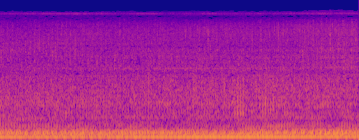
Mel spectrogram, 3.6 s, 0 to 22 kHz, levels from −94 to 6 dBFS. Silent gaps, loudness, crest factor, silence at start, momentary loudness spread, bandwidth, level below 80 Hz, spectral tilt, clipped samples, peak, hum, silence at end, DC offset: none; -24 LUFS; 12 dB; 0 s; 3 LU; 16 kHz; -46 dBFS; -6 dB/octave; under 0.1%; -12 dBFS; none; 0 s; under 0.1%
